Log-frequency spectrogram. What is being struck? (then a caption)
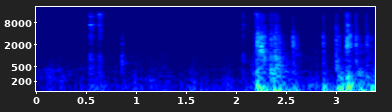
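Plastic computer keyboard. Fingertips with short nails type rapidly with both hands on a black, low-profile plastic computer keyboard with a hollow body, resting on a table. A few scattered key taps give way to a denser, louder run of short, bright clicks with a hollow low thump beneath them.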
